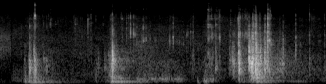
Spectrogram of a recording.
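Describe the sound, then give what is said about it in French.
A heavy old church door in the east gallery of a cloister, leading into the Chapelle Saint-Gosbert, creaks and clunks open in a few separate bursts, with a scraping, rattling mechanism and a louder thud near the end, with no talking. “Et là s'ouvre une porte que l'on va ouvrir.”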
